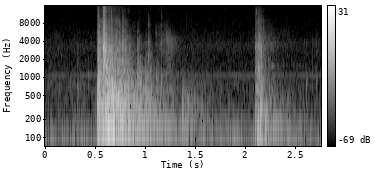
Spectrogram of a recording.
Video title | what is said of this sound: Jaguar XJ6 and Mercedes W210 Mashup OM606 Power! | if the engine hits the hood the sound will be not as Hollow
